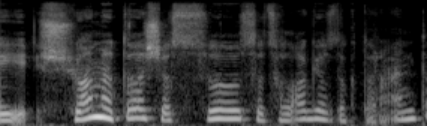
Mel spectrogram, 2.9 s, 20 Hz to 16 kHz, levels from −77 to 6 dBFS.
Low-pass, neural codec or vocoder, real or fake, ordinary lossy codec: 14.4 kHz; vocoder, 44.1 kHz, 128 mel bands, Pupu-Vocoder; fake; AAC, 64 kbps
